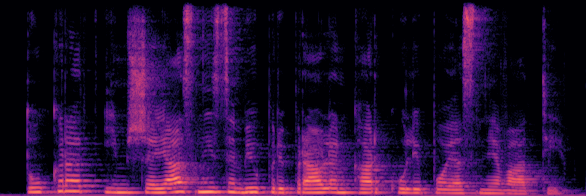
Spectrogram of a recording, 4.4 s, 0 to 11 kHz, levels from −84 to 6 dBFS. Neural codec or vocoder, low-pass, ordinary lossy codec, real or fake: none; none; none; real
